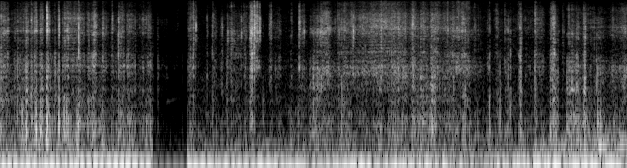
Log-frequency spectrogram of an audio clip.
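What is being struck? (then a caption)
Wafer ice cream cone. Long nails scratch and tap the grid-patterned surface of an empty, hollow wafer ice cream cone held close. Dry, crinkly scraping and quick light taps crackle bright over a steady low hum, with a brief near-silent pause around the two-second mark before the scratching resumes.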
